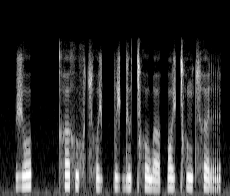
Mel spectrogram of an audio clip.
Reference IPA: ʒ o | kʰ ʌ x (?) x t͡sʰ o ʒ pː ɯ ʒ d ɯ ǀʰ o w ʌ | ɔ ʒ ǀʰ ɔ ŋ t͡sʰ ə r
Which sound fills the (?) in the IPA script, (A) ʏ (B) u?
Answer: B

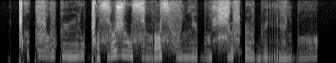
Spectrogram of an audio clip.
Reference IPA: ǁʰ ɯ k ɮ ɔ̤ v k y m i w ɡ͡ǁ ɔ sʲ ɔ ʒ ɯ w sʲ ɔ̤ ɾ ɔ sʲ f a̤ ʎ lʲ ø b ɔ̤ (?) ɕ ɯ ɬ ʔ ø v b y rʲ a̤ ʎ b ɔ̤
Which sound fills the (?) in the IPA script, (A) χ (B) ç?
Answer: B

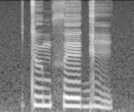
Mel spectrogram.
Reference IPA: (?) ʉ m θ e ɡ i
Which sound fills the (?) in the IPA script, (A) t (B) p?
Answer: A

